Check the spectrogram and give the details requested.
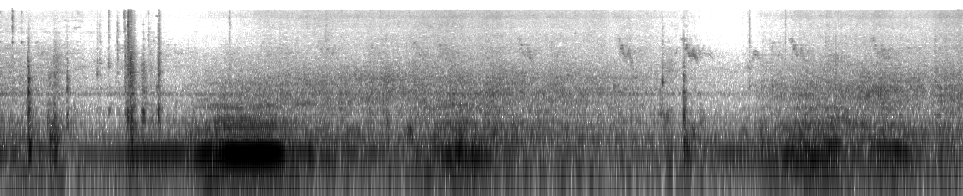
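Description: Renault Twingo's small four-cylinder petrol engine running just after being started, revving up briefly about two seconds in, then running at low revs while the car is moved. A few sharp clicks are heard, the clearest about seven seconds in.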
